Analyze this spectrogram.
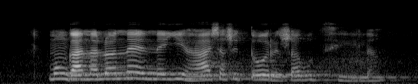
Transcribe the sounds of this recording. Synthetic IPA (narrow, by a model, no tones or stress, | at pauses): muŋɡanalɔnɛnɛjiɦaʃaʂitoɾ̤iʂaβut͡sʰiːla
